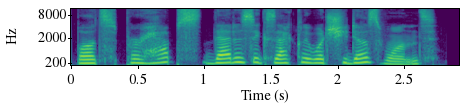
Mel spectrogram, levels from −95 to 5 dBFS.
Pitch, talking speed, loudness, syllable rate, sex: 215 Hz, 185 wpm, -17 LUFS, 4.5 syllables/s, female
